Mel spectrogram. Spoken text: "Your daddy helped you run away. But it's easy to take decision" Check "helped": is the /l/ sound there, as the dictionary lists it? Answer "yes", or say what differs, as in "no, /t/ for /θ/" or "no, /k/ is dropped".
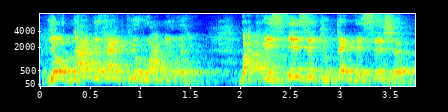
no, /n/ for /l/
